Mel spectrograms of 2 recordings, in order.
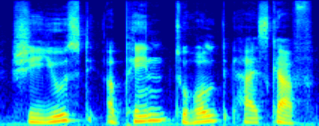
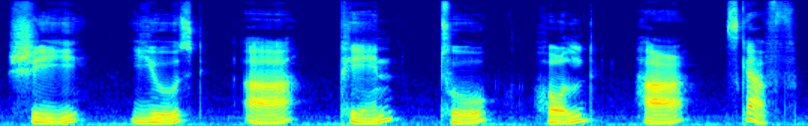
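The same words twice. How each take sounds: First: Words joined up, still slow and careful; slow teacher's model without long gaps; whole sentence for repeating. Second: Each word drawn out and set apart by pauses; slow, broken-up teacher model; word by word for repeating. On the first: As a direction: read it as one connected, measured sentence. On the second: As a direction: say it slowly, one word at a time, for learners. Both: Shown as a demonstration. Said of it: "Iga daba dheh".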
